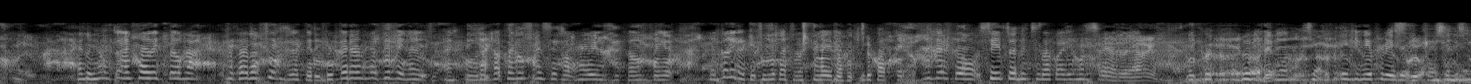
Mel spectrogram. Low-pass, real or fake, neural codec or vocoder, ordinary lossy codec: 7.2 kHz; fake; codec, 16 kHz, 1 kbps, FreqCodec, larger model; MP3, 64 kbps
